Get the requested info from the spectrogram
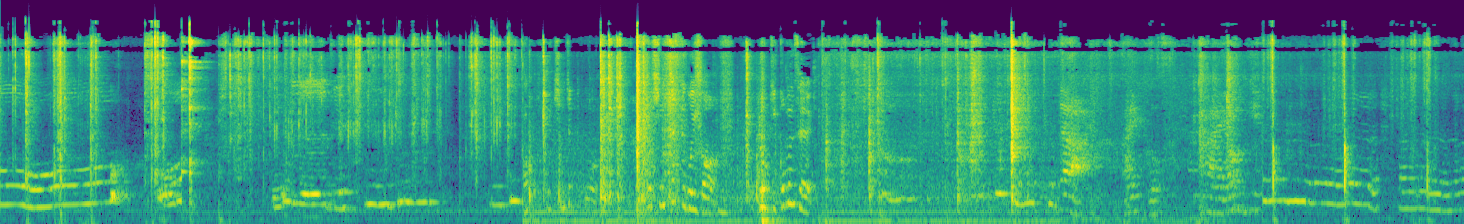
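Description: A young child singing to themself, with sharp clicks and knocks of kitchen utensils and dishes throughout. A low steady hum runs through the middle few seconds.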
